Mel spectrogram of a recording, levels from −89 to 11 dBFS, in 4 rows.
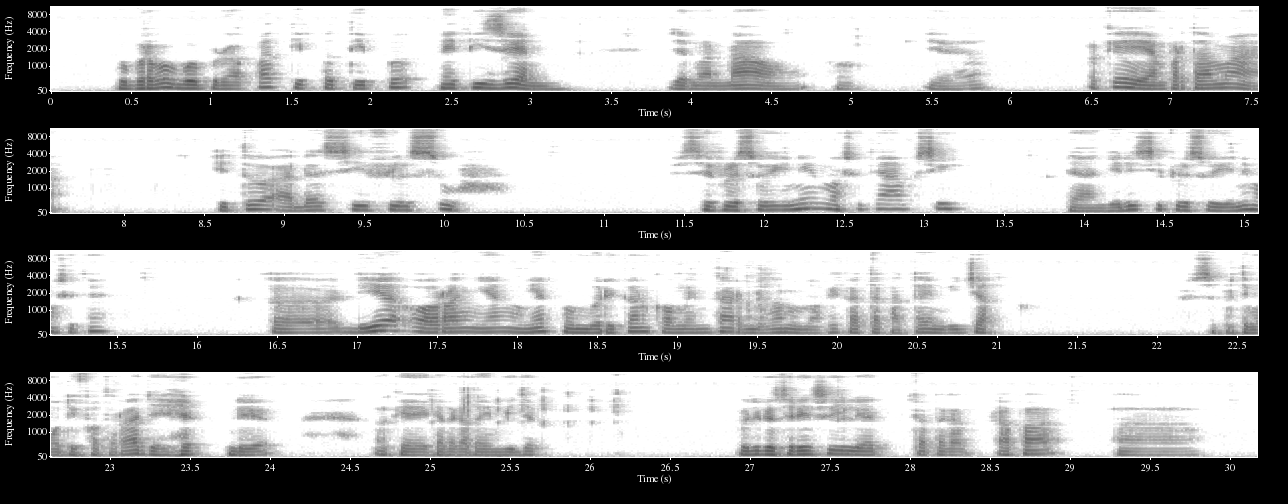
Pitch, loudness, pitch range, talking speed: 135 Hz, -35 LUFS, 120-150 Hz, 125 wpm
